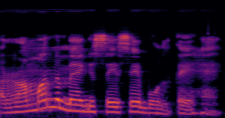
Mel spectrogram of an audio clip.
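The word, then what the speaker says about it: Ramon Magsaysay: बातें दोस्तों तो यह बहुत से बच्चे इसको रेमन मैगसेसे रमन रमन हमारे साइंटिस्ट उच्चारण करते हैं और यह उनका इससे कोई लेना-देना नहीं है है रेमन मैगसेसे के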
